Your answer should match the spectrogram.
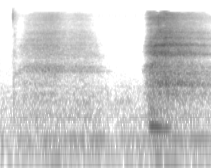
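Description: A woman sighing: a soft, breathy exhale lasting about a second, then a second, louder breath with a brief voiced start about a second and a half in.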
